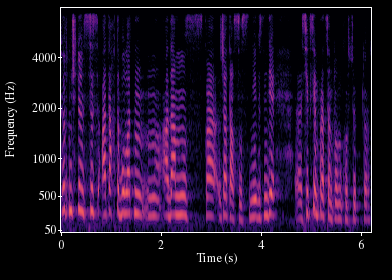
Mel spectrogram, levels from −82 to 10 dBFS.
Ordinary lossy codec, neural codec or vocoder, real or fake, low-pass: none; vocoder, 22.05 kHz, 80 mel bands, Vocos; fake; 7.2 kHz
